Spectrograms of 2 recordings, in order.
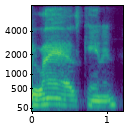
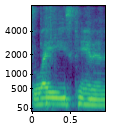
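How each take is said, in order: First: The first vowel is a short 'a' sound. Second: The first vowel sounds like 'ay' in laser. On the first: It is how many other people say it. "a bunch of other folks saying it the other way" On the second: It follows the way the word laser is said. "the fella that taught me Warhammer said it that way"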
